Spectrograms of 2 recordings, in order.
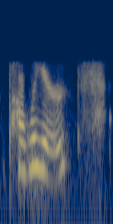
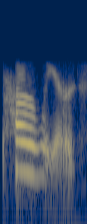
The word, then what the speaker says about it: Purlear: Well, everybody calls it Purlier. And that's how it's spelled. It's Purlear. So, most people, they pronounce it Purlier. I'm like, no. It's Polier.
